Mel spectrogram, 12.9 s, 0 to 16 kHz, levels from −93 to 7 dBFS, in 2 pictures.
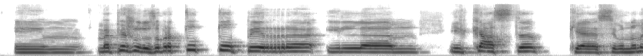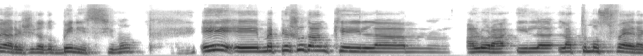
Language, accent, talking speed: Italian, native, 105 wpm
